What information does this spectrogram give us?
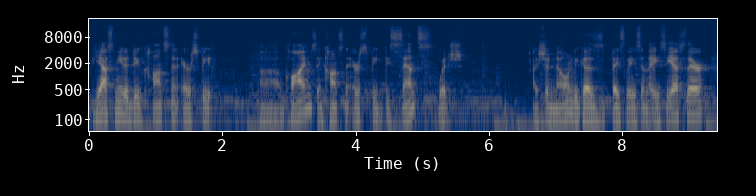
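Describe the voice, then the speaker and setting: A man with a low, deep voice recounts his experience in a casual storytelling style. He speaks candidly and conversationally, as if to viewers, with faint music in the background. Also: lively intonation, moderate pace, a bit bright. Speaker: student pilot recounting a checkride.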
